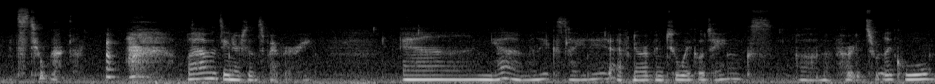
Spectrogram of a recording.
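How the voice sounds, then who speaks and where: A woman's whisper at a moderate pace, with noticeable background noise. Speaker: vlogger. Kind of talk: casual vlog chat. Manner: whispering; halting.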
